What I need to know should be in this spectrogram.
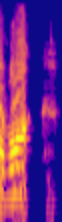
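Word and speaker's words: walk: जैसे काम जैसे चौक, जैसे वॉक, जैसे आर्म, है ना? पाम इन सारे वर्ड्स में एल जो है वो साइलेंट होता है।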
